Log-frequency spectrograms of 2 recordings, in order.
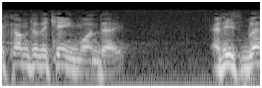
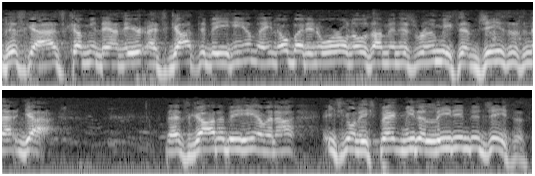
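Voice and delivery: raised pitch, urgent run of thoughts; flustered realisation; 4 semitones higher than usual. Retold or imitated. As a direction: panic mildly as it dawns on you. Realising the knock means him.

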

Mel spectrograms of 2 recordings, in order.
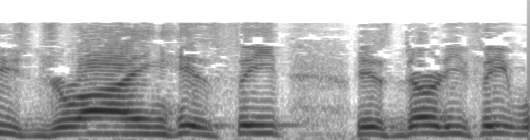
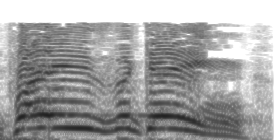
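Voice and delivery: much higher, loud, slow cry of praise; Dave's shout of praise; 12 semitones higher, 7 dB louder, much slower than usual. Retold or imitated. Healed Dave praising aloud, jubilant shout. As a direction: fling it upward with joy. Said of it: "It's Dave Rosenfeld".

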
